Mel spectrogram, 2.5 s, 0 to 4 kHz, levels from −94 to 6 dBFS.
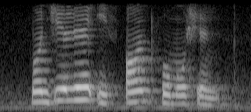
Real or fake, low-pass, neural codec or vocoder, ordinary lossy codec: real; 3.6 kHz; none; none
